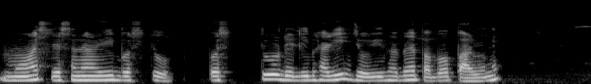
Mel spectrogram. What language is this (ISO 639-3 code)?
asm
